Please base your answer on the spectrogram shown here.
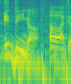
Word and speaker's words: Idina: Coming up on DBL, our interview with Adina Menzel. I didn't even do that on purpose. I was trying to say it right. I was just going to go with Idina, and everyone's like, it's Idina.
